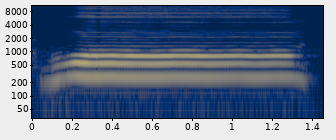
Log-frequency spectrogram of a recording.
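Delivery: loud, long droning "whoa" imitating a didgeridoo; didgeridoo drone. Storyteller showing how the didgeridoo sounds, long loud drone. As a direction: imitate a didgeridoo blast on one held note. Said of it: "like that. Like, it makes that kind of sound".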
